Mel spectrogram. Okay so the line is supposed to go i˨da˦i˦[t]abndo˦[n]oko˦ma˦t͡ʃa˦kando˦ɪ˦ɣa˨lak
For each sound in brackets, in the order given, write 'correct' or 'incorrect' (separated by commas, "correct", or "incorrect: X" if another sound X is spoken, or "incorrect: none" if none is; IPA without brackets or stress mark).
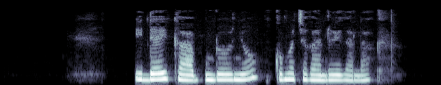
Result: incorrect: k, incorrect: ɲ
